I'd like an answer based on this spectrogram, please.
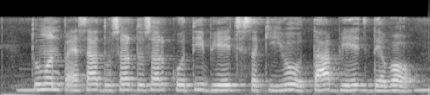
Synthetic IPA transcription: t̪umənpɛːsad̪usəɾd̪usəɾkot̪ibʱeːd͡ʒsəkiɦot̪abʱeːd͡ʒd̪eʋɔ

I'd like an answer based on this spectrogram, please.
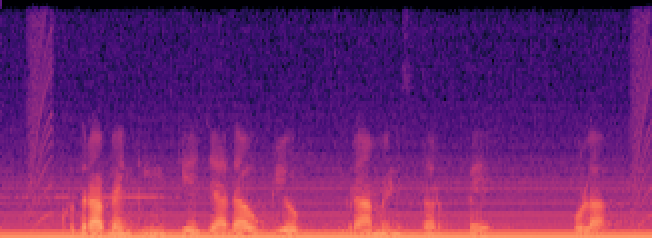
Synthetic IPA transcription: kʰʊd̪ɾabɛ̃ːŋkɪ̃ŋɡked͡ʒjaːd̪aʊpjoːɡ | ɡɾaːmiːɳ̃st̪əɾpe | boːlaː

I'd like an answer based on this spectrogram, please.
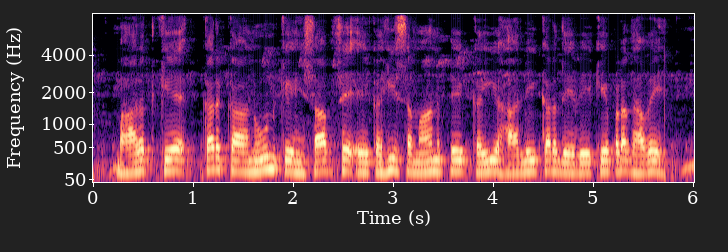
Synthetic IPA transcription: bʱaːɾət̪kekɐɾkaːnuːnkeɦɪsaːbseʔeːkɦisɐmaːnpekɐiɦaːlikɐɾd̪eːʋekepɐɽət̪ɦɐʋeː

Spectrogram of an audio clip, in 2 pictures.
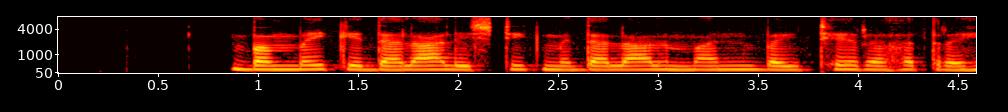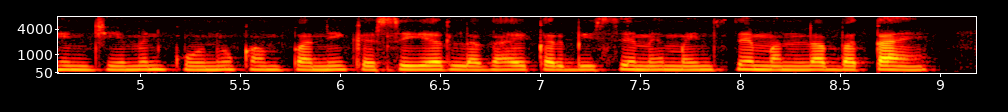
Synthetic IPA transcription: bɐ̃mbəiked̪ɐlaːlɪsʈikmẽd̪ɐlaːlmɐnbəɪʈʰeɾəɦət̪ɾɐɦɪnd͡ʒiːmənkoːnokɐ̃mpənikeseːjəɾlɐɡaːekəɾbiːsemẽməɪnsemɐnləbːɐt̪aːẽː

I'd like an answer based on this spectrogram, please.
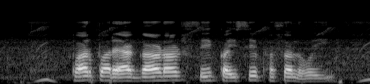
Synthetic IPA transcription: pəɾpəɾjaɡaɽəɾsekəjsepʰəsəlɦoi

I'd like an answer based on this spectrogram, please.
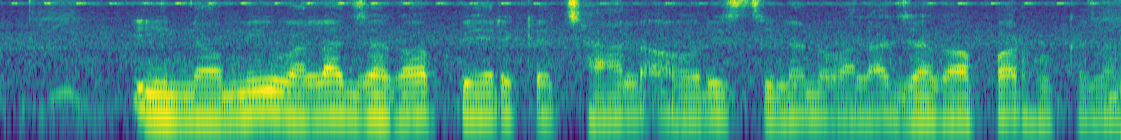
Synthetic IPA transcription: inəmiʋaːlad͡ʒəɡəpeːɾket͡ʃʰaːlɔ̰ːɾisilənʋaːlad͡ʒəɡəpəɾɦokela

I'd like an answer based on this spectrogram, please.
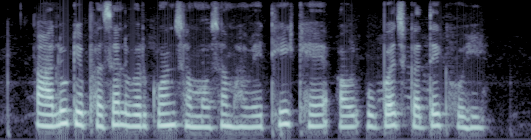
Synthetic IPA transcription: aːlukepʰəsəlʋəɾkoːnsəmːoːsəmbʱɐʋeʈʰiːkhɛɔːɾupət͡ʃkɐt̪ekhoiː

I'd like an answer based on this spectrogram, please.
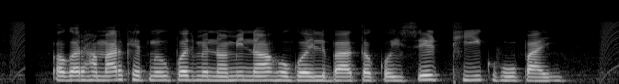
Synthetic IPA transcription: əɡəɾɦəmaɾkʰet̪meupəd͡ʒmenəminaɦoɡəilbat̪ɔkoiseʈʰikɦopai

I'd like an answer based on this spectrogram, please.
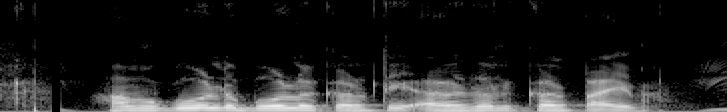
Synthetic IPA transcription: həmɡolɖboɾɖkəɾt̪eʔabed̪ənkəɾpaeb

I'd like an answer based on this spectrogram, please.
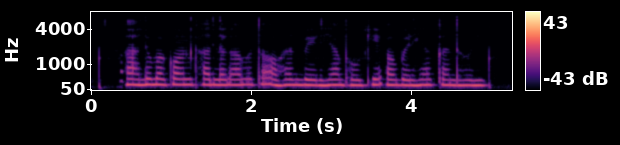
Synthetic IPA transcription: aːlumɐkɔːnkʰaːd̪lɐɡaːbot̪oɔɦət̪beːɽ̤ijãbʱoːkiʔɔːɾbeːɽ̤ijãkɐ̃nd̪ʱɦoiː

